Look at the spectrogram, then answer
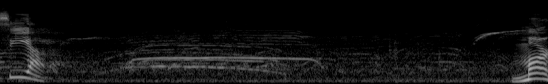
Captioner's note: crowd Cheering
